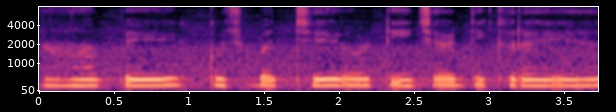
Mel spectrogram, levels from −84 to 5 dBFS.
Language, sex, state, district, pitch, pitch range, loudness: Hindi, female, Jharkhand, Deoghar, 220 Hz, 215-225 Hz, -13 LUFS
